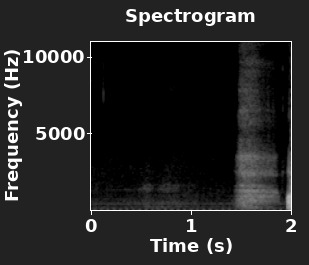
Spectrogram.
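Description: A man drawing a short breath in, about half a second long, near the end, just before he speaks again. Before it there is near silence with a faint steady hum.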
